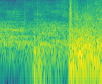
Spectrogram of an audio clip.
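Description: A wrestler is knocked down onto the ring mat by another wrestler with a single heavy, booming thud about a second in, followed by a loud roar of crowd noise over the steady murmur of a busy arena.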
